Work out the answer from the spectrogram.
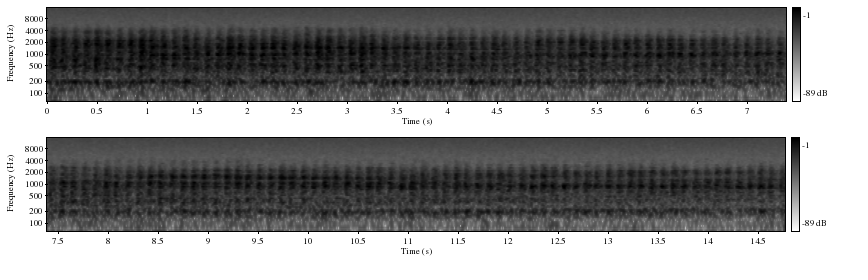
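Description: Passing train heading away along the line, its running sound fading gradually, with a steady low hum and a fast, even pulsing underneath.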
